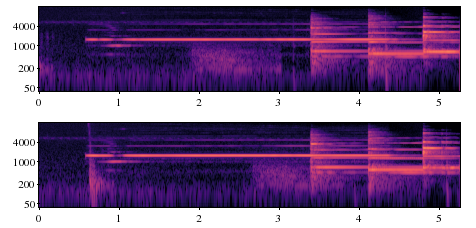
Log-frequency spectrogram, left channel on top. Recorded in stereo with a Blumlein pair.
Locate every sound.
0.6 s a flute: 10° right, 0.7 m
3.4 s a chime: 25° right, 4.5 m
